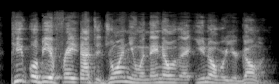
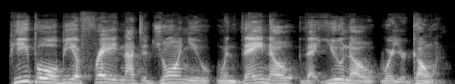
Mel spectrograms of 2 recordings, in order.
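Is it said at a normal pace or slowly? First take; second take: normal pace; slowly. First: It is said at a normal pace. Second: It is said slowly and deliberately.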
